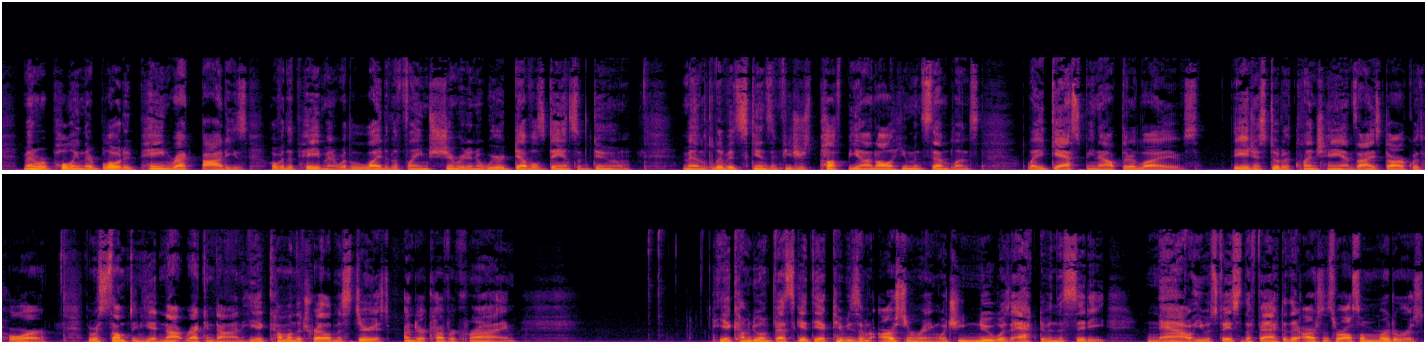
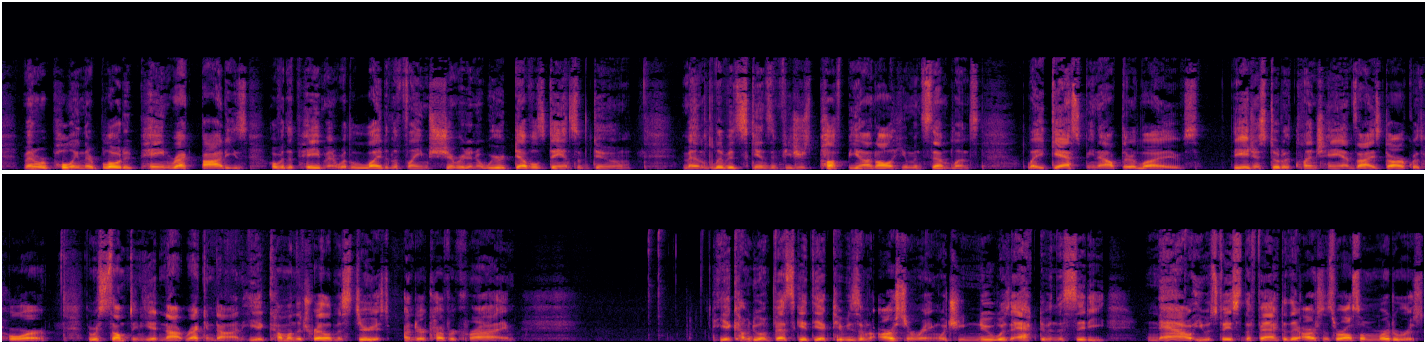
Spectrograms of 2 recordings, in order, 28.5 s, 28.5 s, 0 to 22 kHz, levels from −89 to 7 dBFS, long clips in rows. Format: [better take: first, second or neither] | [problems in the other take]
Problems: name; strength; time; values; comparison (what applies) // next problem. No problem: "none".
first | thin; very; fading below 300 Hz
